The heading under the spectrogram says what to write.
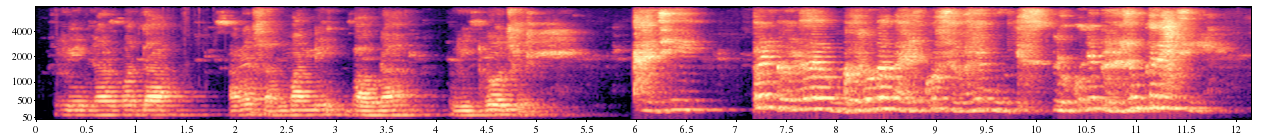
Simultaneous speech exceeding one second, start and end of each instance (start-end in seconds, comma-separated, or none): none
